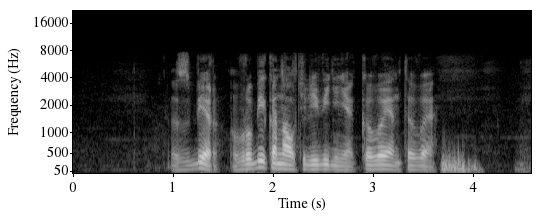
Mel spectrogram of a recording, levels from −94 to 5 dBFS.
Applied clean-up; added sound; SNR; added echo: none; none; none; none.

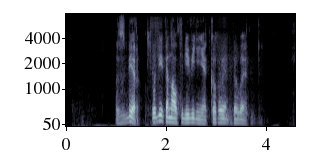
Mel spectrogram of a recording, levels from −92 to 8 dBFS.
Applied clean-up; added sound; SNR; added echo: neural mask model DeepFilterNet 3.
